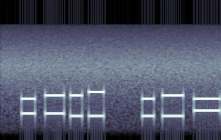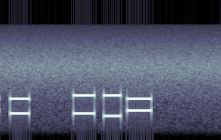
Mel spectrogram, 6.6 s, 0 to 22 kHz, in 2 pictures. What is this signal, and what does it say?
DTMF, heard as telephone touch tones, dialled by hand, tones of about 280 ms. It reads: 4523 1274 527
